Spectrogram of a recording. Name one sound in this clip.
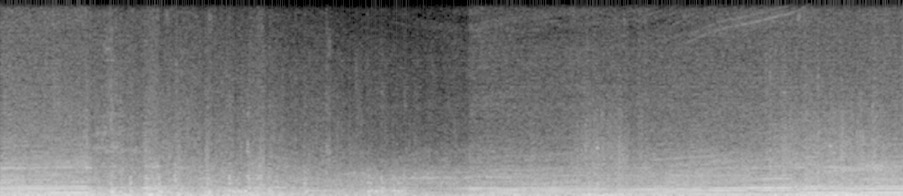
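A race car engine drops in pitch as the car brakes and downshifts, then revs up again.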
